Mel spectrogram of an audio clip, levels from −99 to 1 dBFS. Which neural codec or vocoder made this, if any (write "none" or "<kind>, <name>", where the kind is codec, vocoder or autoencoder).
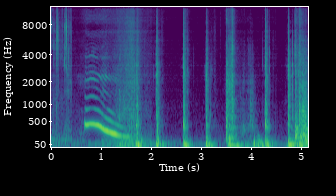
autoencoder, DAC-VAE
